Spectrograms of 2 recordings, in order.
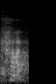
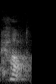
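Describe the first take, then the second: First: The vowel is pronounced further forward in the mouth. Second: The vowel is pronounced further back in the mouth. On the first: "a quite broad Australian accent, it would be something like cut" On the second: "for mine... it's further back than it would be for, uh, for broad Australian uh, speakers"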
